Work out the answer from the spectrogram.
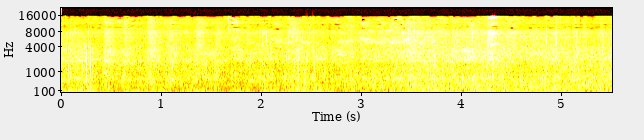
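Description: Mumbai suburban local train running at speed, heard from its open doorway: wheels rumbling on the rails with scattered rail-joint clicks and wind. The noise grows louder about three and a half seconds in as the train runs onto a steel truss bridge.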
